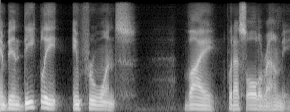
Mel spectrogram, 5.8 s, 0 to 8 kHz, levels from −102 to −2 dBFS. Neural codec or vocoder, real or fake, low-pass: codec, 16 kHz, about 1 kbps, DyCAST, with the encoder's durations; fake; 7.2 kHz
